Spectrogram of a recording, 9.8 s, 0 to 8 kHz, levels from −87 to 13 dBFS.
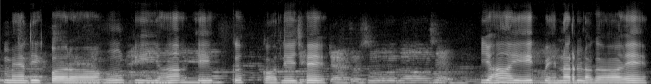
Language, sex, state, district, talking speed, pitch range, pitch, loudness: Hindi, male, Madhya Pradesh, Bhopal, 90 wpm, 175-195 Hz, 185 Hz, -17 LUFS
